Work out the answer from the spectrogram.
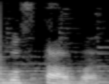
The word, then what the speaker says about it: gostava: é uma oxítona e a palavra gostava gostava tem o tá como sílaba tônica e ela aparece aqui ó não aparece na última ela aparece na penúltima sílaba e quando é penúltima sílaba é paroxitona vou falar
